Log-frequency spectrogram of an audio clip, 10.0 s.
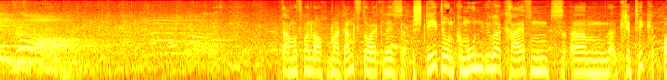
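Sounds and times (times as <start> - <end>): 
crowd voices: 0.0 - 9.9
audience clapping: 0.5 - 6.6
speech: 4.2 - 9.9.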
